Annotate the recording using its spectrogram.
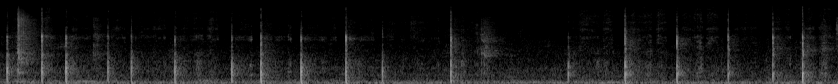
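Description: Chalk writing on a blackboard: sharp, irregular taps and strokes, about three a second, with a short lull around the middle.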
